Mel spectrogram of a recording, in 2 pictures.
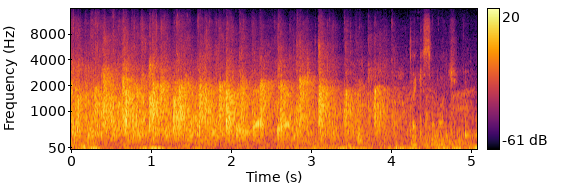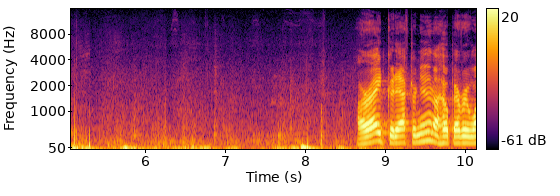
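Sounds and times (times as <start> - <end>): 
audience applause: 0.0 - 4.8
speech: 8.7 - 10.1.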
